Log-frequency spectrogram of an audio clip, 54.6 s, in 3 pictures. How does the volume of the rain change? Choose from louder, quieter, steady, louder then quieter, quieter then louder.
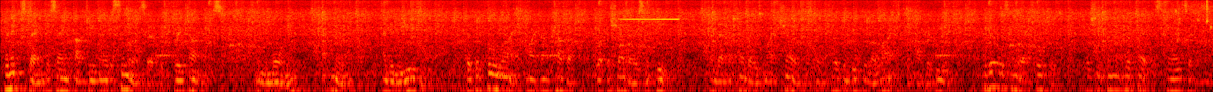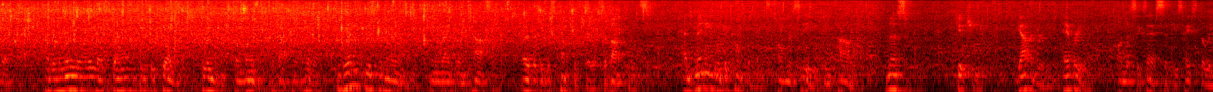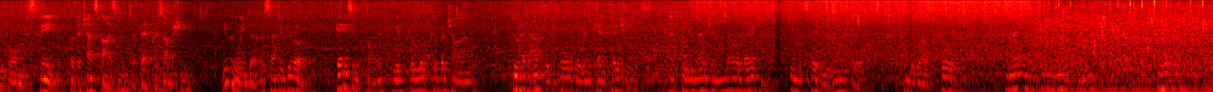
quieter then louder.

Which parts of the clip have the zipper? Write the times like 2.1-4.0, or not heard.
not heard.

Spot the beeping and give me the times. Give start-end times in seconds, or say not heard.
9.2-10.2.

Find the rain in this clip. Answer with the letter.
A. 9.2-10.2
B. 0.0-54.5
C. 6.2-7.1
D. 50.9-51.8
B.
